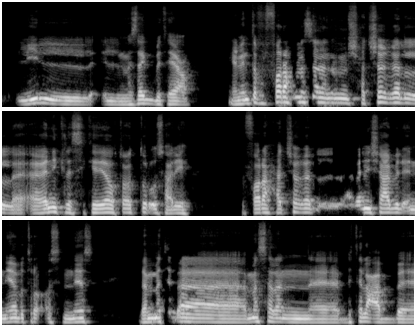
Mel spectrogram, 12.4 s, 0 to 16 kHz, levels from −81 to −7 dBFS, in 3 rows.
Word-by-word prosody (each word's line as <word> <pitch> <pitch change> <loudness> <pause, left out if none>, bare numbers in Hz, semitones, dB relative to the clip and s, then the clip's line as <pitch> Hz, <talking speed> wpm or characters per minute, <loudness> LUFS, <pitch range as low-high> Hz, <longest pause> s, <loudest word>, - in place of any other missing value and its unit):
ليه 130 +6 +3
ال 115 -9 0
المَزاج 110 +5 -1
بتاعه. 110 -3 -2 0.3
يعني 115 +2 -1
أنتَ 135 - +2
في - - -6
الفَرَح 180 +6 +3
مثلًا 175 -1 0
مش 150 -1 -1
هتشغَّل 155 -4 0
أغاني 130 +6 +2
كلاسيكية 135 -1 0
وتقعُد 135 -1 -1
ترقُص 150 -4 -2
عليها، 115 +1 0 0.5
في - - -66
الفَرَح 135 +1 -1
هتشغَّل 140 +2 -2 0.4
أغاني 135 +1 +3
شعبِي 140 0 +1
لأن 120 -3 -1
هي 130 +1 +3
بترقَّص 125 -3 -6
الناس. 125 +2 -1 0.5
لما 125 +2 +4
تبقى، 120 -4 +2
مثلًا 115 -5 +1
بتلعَب 115 0 0
130 Hz, 140 wpm, -24 LUFS, 115-140 Hz, 0.5 s, لما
